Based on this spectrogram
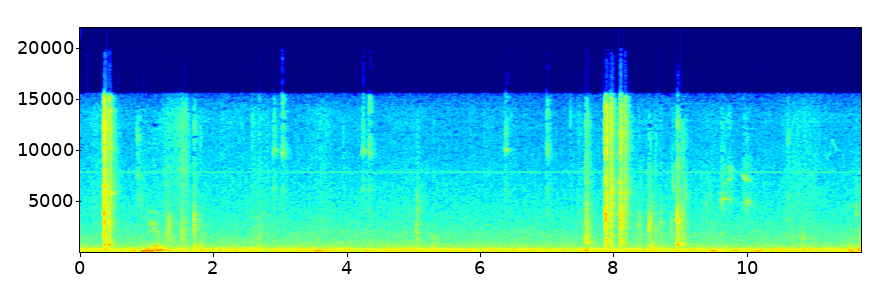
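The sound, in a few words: typing a sample name on a computer keyboard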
